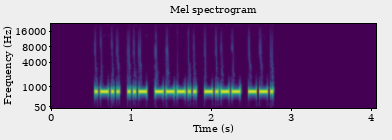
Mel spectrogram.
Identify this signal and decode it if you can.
Morse code, heard as a keyed tone, about 34 wpm, 700 Hz. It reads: LU8YG
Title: DXCC-100 Call Signs - 5 Characters - Repeated 3x - 35wpm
